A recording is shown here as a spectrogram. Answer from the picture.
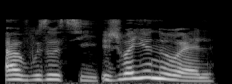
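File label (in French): "À vous aussi Joyeux Noël", French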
